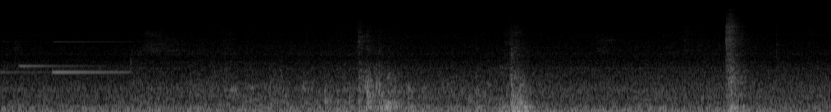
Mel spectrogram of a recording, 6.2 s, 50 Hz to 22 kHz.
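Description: The steady low hum of a stopped IGR7000-series electric train heard from inside. An electronic two-tone chime stops about a second in, and three clunks follow, typical of door or interior fittings.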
